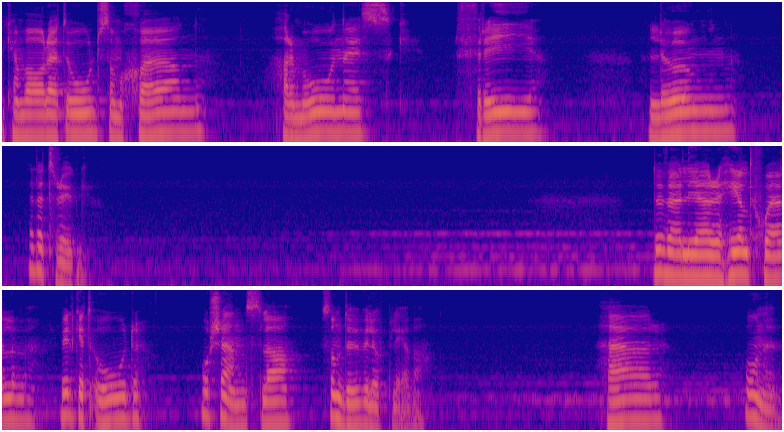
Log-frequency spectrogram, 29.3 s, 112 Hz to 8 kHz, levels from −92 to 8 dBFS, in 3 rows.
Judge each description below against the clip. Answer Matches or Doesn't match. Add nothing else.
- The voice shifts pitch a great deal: Matches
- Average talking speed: Doesn't match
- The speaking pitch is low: Matches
